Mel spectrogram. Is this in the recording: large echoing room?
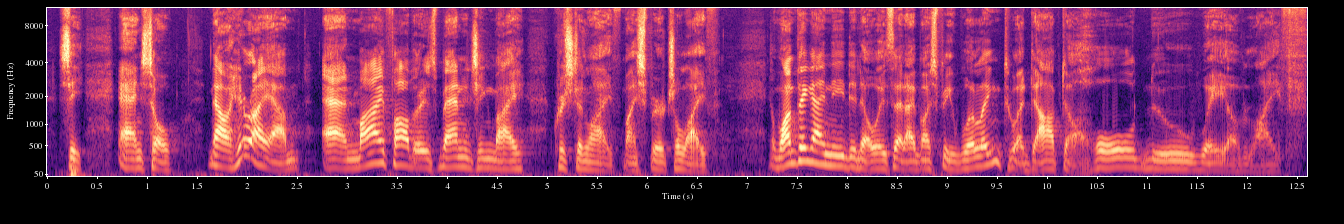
yes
